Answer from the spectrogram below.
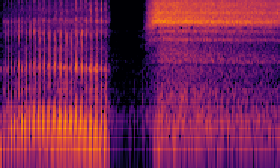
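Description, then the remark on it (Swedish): A person sitting asleep snores: one rattling, throaty inhale, a brief silent pause, then a long, loud airy hiss of breath going out. No one speaks. “Det är någon som sitter och sover nu.”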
